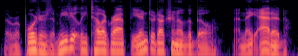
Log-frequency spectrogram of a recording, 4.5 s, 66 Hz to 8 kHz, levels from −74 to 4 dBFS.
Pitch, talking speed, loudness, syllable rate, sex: 90 Hz, 150 wpm, -21 LUFS, 6.3 syllables/s, male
